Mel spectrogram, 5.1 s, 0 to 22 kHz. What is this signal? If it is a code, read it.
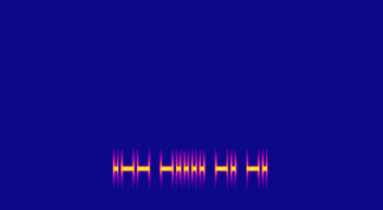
Morse code, heard as a keyed tone, about 22 wpm, 700 Hz. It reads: W6NN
